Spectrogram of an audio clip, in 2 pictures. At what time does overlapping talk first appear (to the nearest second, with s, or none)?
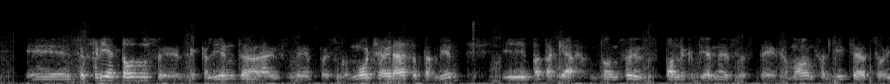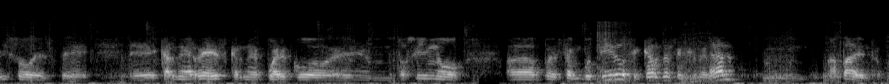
none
